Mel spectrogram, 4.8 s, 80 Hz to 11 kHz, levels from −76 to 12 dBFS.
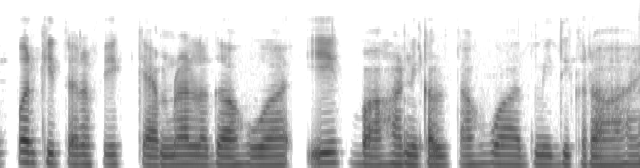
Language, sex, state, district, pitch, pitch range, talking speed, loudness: Hindi, female, Uttar Pradesh, Lalitpur, 170 Hz, 165-175 Hz, 185 wpm, -19 LUFS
